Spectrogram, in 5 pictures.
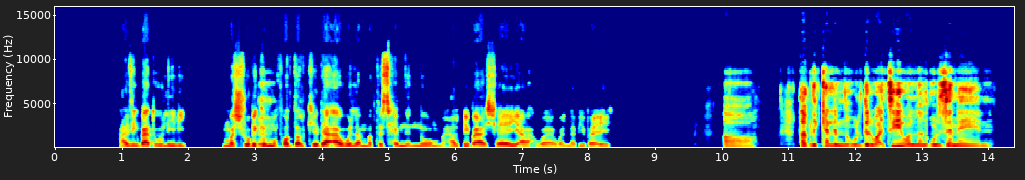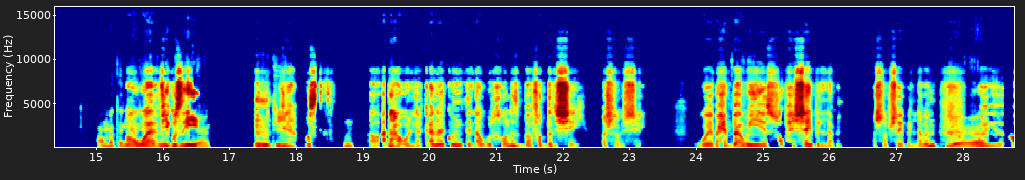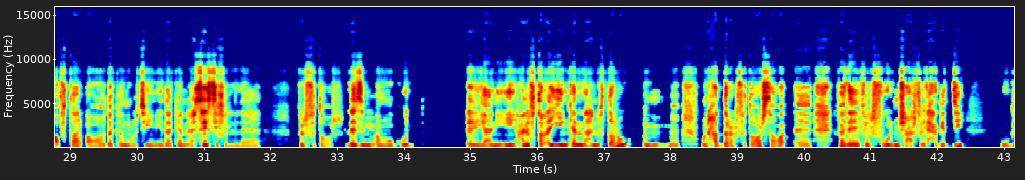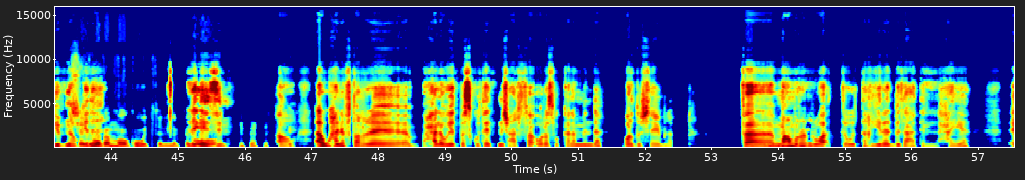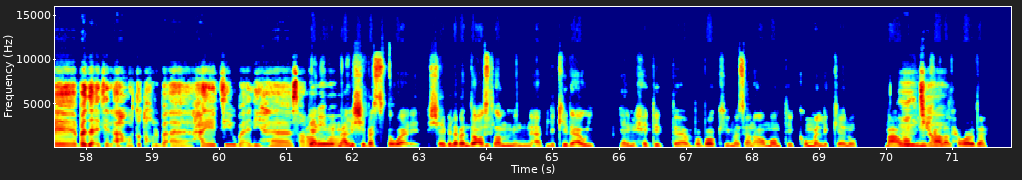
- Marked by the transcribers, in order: other background noise; in English: "الRoutine"; in English: "الRoutine"; in English: "روتيني"; tapping; laugh
- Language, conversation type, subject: Arabic, podcast, قهوة ولا شاي الصبح؟ إيه السبب؟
